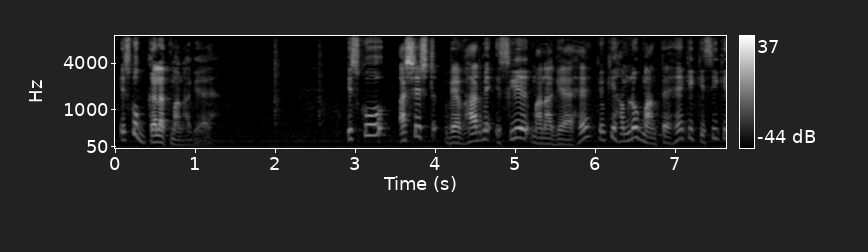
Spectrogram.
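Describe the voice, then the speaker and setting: A man's voice: a little high, sharp tone. A man giving advice as a career counselor on a TV talk show, explaining with examples. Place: TV studio.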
